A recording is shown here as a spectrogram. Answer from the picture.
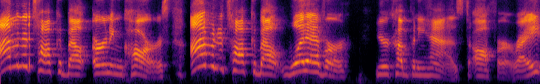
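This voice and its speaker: A woman with a high pitch speaks in an animated tone with very wide pitch swings. Her voice is raised and projected, at a moderate pace. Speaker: network marketing trainer. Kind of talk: motivational training talk. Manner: loud.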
